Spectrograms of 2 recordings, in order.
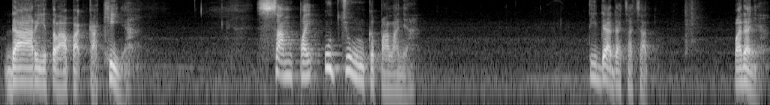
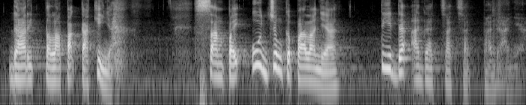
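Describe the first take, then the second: First: It is read slowly and deliberately. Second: It is read at a normal pace.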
